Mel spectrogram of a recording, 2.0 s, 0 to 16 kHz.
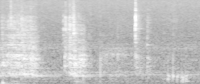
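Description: Drive tray being worked into a bay of a Netgear ReadyNAS RN104: a faint scrape, then small clicks, one sharper about a second and a half in.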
